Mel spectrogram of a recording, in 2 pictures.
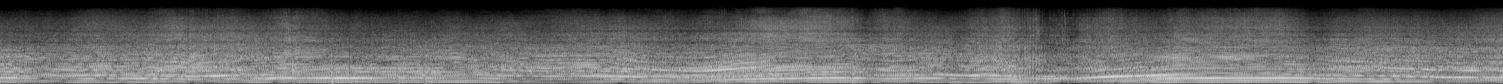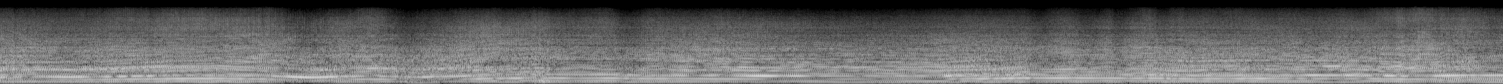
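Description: Modified Ford Capri burnout car's engine held at high revs with its rear tyres spinning, the revs dipping and climbing again over and over, over a hiss of spinning tyres.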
